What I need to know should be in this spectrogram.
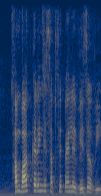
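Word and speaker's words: vis-à-vis: चलिए गैस, हम बात करेंगे सबसे पहले विज अ वी की। विज अ वी, हम लास्ट में एस है बट प्रोनाउंस नहीं करेंगे, विज अ वी।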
